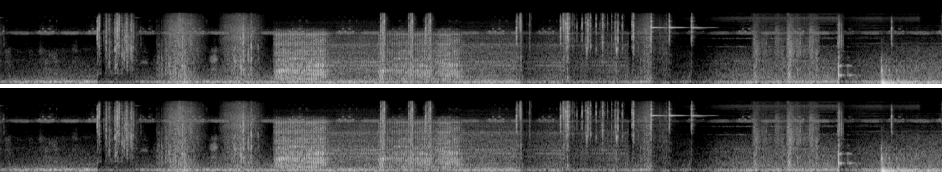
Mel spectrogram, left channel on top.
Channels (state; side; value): identical; both; correlation 1.00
